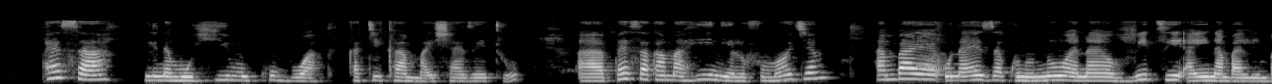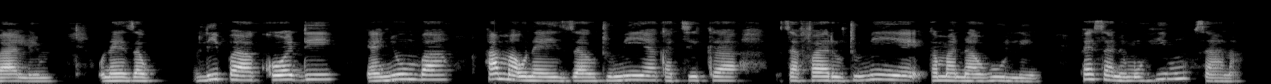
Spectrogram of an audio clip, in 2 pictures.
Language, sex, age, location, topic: Swahili, female, 25-35, Kisumu, finance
